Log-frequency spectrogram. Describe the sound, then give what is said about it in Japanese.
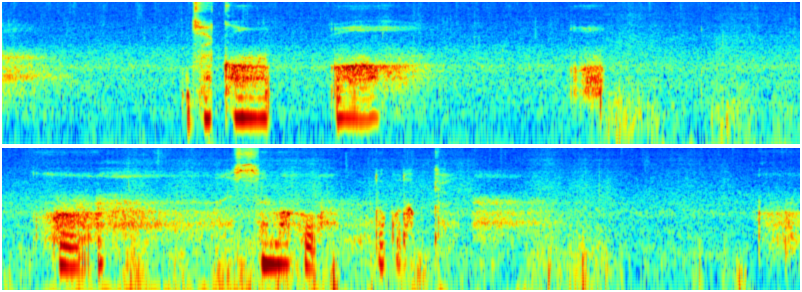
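A soft, steady hiss of rain falling outside runs faintly through the whole recording, while a person murmurs quietly in short bursts, with some light rustling. “うん、雨降ってる。”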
